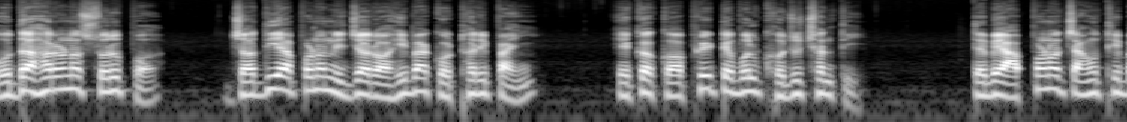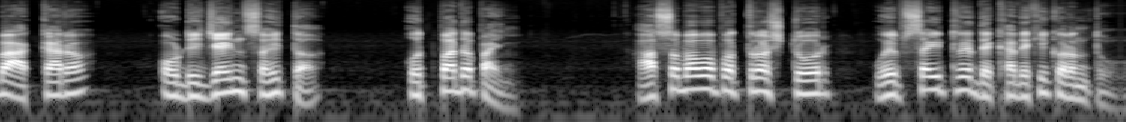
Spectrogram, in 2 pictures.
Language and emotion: Odia, neutral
